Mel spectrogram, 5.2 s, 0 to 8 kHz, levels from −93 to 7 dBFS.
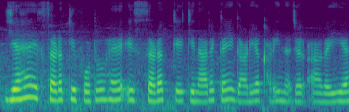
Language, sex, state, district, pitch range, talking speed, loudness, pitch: Hindi, female, Delhi, New Delhi, 200-230 Hz, 195 wpm, -18 LUFS, 220 Hz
